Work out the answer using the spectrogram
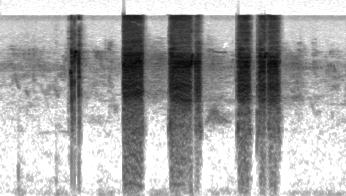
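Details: Black francolin calling in Pakistan, a harsh, grating phrase of five rasping bursts: one short note, two longer ones, then a quick close pair, on an otherwise silent background.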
